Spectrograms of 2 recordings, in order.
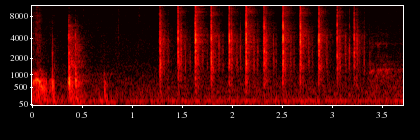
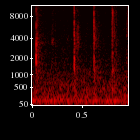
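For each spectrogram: First: hollow plastic doll body. Second: solid plastic doll body.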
